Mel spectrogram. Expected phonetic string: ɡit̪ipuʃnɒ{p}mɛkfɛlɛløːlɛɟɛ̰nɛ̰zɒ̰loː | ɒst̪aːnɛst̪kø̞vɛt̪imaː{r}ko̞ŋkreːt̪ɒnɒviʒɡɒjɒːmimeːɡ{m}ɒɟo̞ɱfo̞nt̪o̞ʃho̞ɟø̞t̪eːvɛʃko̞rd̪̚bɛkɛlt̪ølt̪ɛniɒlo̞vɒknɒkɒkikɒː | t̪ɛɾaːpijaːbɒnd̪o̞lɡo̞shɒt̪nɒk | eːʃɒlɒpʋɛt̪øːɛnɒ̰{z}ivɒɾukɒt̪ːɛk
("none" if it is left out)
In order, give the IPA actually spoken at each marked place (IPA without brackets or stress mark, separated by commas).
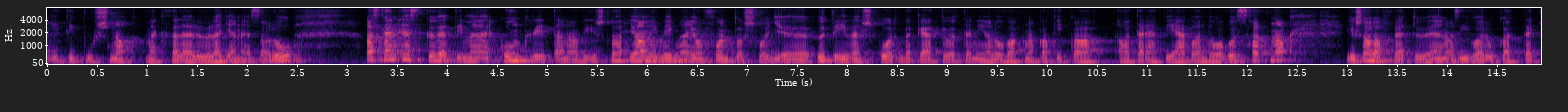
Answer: k, r, n, z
